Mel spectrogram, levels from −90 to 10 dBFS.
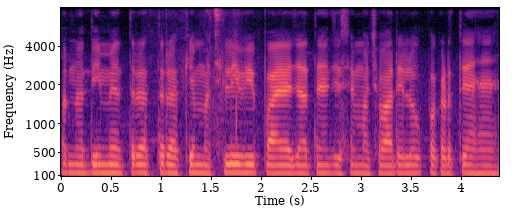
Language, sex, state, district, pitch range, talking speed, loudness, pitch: Hindi, male, Chhattisgarh, Kabirdham, 140-145 Hz, 205 wpm, -17 LUFS, 140 Hz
